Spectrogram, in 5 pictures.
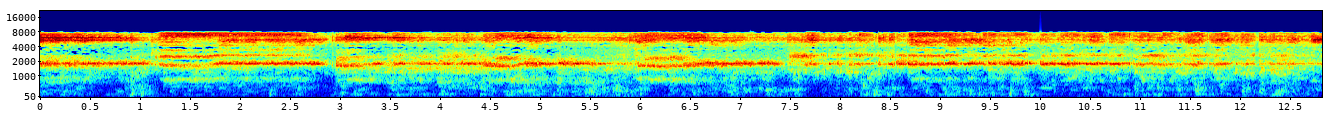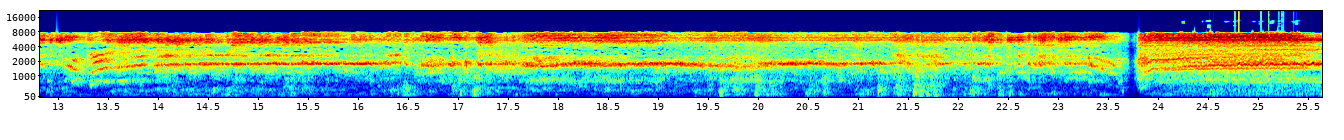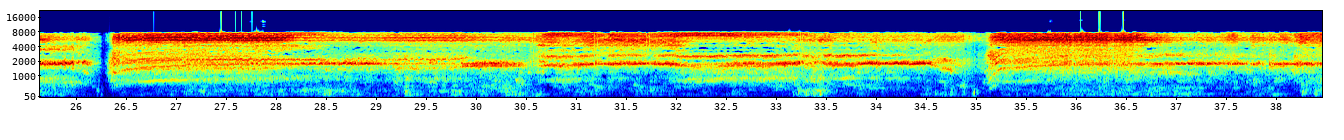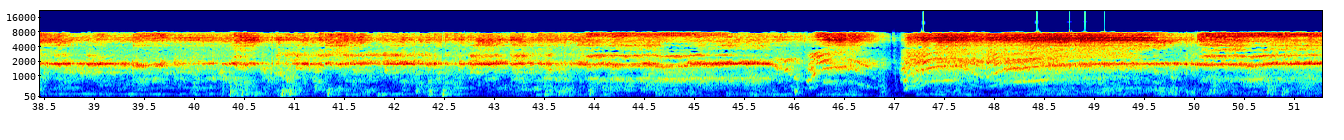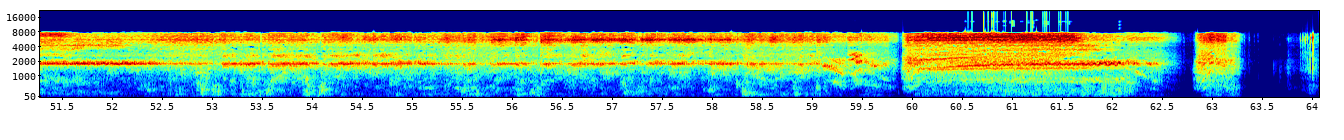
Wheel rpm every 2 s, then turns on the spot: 230, 230, 230, 230, 230, 230, 200, 220, 230, 230, 230, 190, 170, 170, 210, 220, 230, 150, 220, 230, 230, 230, 220, 120, 210, 230, 230, 230, 230, 180, 170, 70.
62-64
